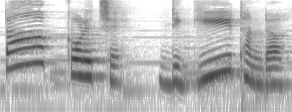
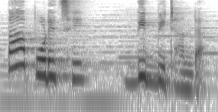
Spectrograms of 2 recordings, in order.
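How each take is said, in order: First: The lip consonants become back-of-mouth sounds. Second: The lip consonants are pronounced normally. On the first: It can be said without moving the lips. "তাহলে সেটা বলতে হবে এইভাবে" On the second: This is ordinary speech. "কথোপকথন যদি এই রকম হয়"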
